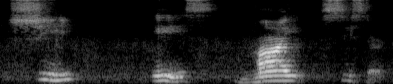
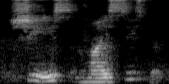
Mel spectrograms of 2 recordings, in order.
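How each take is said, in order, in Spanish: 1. "She is" se dice como dos palabras completas. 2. "She is" se contrae en una sílaba.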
